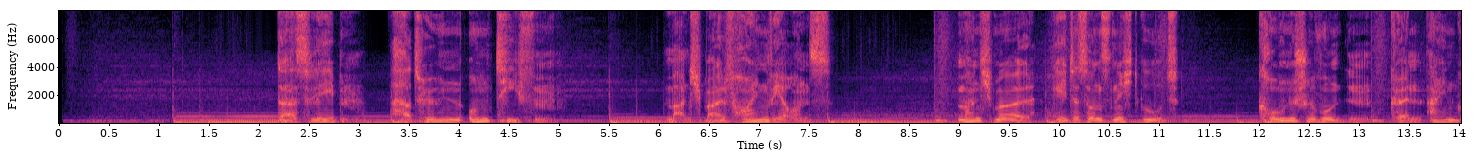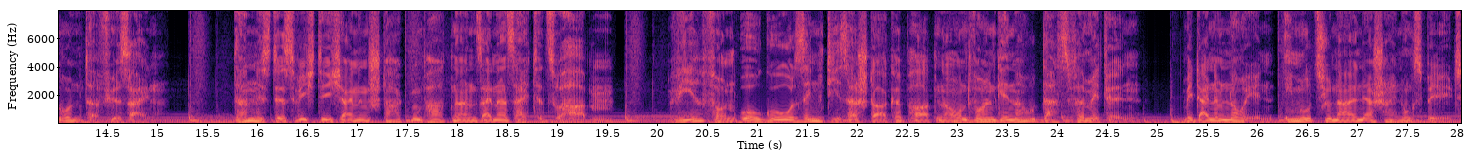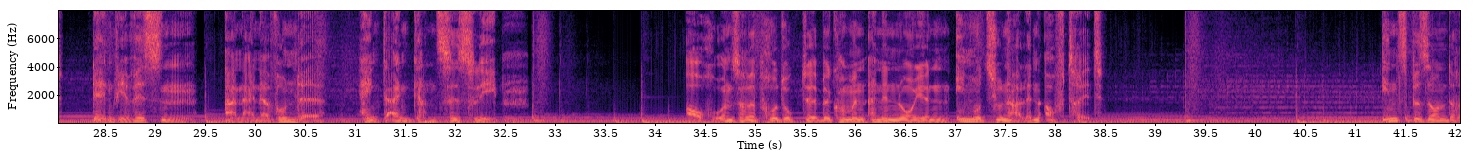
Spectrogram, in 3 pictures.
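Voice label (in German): Imagefilm, Sprecher, Männer; URGO Medical Motivationsfilm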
